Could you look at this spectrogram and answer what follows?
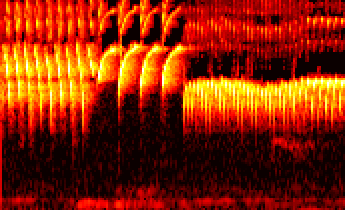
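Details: Lively canary with a clear voice, singing to coax quiet canaries into song: quick repeated high notes, three arched whistles, then a long fast buzzy roll.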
